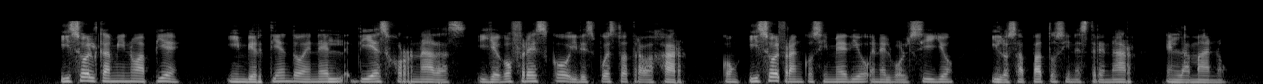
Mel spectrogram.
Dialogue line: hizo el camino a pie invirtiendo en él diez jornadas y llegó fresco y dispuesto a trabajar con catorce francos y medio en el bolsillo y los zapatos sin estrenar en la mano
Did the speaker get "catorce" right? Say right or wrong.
wrong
